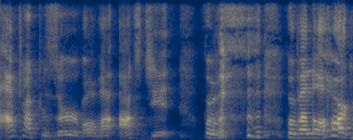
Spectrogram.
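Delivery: ordinary talk, nothing marked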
